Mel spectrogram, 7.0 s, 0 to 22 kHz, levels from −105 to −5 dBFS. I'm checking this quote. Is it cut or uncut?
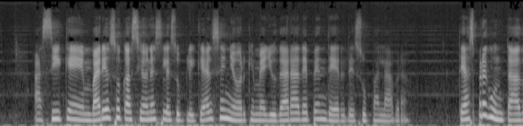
uncut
